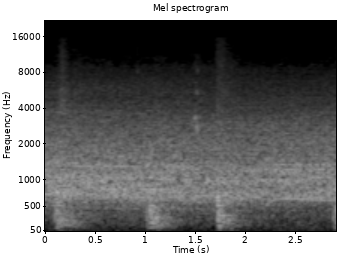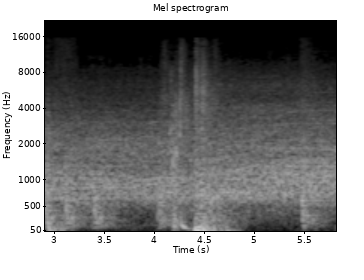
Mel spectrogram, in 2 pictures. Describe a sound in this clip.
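Blows land with heavy thuds.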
